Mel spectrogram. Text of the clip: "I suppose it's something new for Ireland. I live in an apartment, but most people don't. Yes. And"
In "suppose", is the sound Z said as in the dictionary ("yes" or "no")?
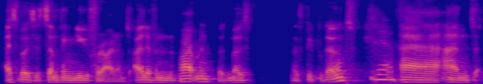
yes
